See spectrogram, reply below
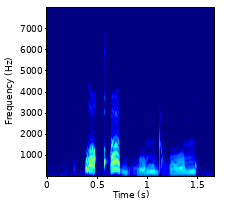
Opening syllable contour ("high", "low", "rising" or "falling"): falling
